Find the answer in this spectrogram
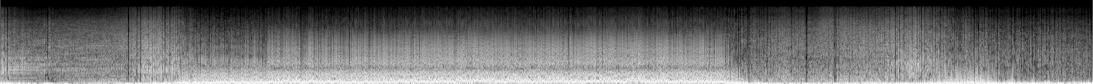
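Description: Two cars accelerating flat out side by side, heard from inside a Tesla Model 3 with the window down: a loud rush of wind and road noise mixed with the exhaust of a modified Mercedes-AMG C63 S, whose twin-turbo V8 has downpipes and a tune. The rush builds about a second and a half in and eases off about seven seconds in, as the cars lift off.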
